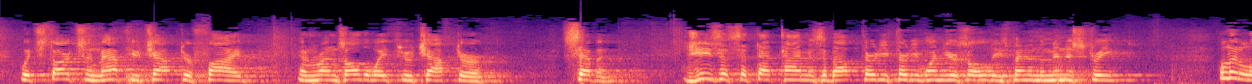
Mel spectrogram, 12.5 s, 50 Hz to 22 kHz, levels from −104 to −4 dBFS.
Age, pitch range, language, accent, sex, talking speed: 60-79, 185-220 Hz, English, American, male, 150 wpm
